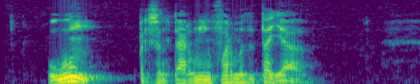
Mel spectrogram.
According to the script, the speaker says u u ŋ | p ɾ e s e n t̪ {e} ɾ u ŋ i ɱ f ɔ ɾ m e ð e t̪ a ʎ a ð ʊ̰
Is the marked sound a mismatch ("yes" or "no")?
yes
